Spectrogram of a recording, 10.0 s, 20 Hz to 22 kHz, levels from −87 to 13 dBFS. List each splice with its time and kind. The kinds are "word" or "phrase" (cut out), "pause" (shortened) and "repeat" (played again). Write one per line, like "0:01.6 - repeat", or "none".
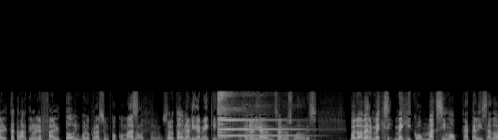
none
